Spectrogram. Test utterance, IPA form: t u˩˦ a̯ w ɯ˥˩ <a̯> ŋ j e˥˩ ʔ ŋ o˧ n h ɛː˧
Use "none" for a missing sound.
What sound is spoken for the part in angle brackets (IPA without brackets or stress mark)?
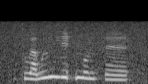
none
